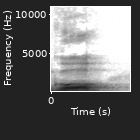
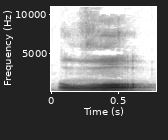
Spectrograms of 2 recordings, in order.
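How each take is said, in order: First: The first consonant is a hard stop. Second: The first consonant is a flowing fricative. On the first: The speaker calls it wrong. "Bukan go" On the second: The speaker calls it right. "tapi gho. Ada aliran suaranya"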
